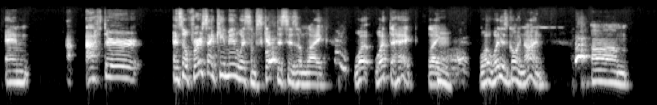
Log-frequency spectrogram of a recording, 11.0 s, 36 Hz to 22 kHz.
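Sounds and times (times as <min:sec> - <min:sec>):
speech: 0:00.1 - 0:10.5
puppy barking: 0:04.4 - 0:04.7, 0:05.5 - 0:05.9, 0:07.5 - 0:07.9, 0:09.6 - 0:09.9.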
